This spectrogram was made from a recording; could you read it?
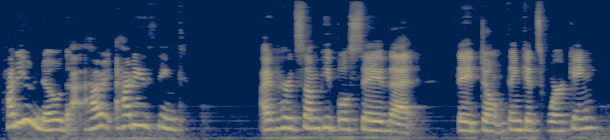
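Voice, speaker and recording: A woman teacher reading a picture book aloud to children in an expressive, encouraging way, pausing to ask her listeners questions. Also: a little high.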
